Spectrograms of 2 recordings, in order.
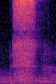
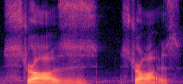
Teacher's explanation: I cannot say straws for the last sound. I need a Z sound.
